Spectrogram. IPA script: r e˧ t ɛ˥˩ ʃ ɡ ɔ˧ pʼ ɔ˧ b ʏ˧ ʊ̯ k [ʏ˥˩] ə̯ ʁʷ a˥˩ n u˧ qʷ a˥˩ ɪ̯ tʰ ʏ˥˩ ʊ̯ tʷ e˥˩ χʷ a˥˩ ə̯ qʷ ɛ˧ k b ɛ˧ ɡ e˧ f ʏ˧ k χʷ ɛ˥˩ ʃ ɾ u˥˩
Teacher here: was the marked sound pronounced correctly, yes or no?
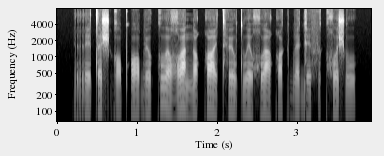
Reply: no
